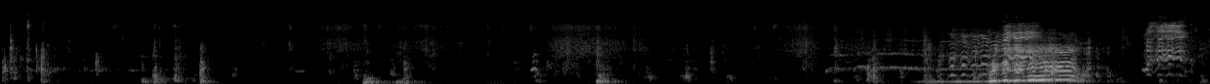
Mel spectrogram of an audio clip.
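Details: Two week-old female goat kids, a Javanese Randu crossbreed, playing inside their pen; one short, quavering bleat near the end stands out among many dry knocks, hoof taps and rustling bedding.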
